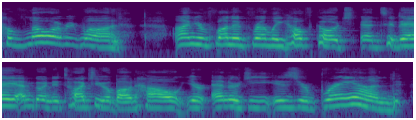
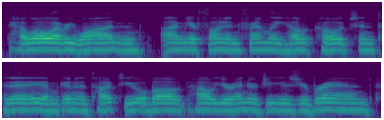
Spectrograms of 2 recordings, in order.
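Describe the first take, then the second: First: It is said brightly, with high energy. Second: It is said flatly, with low energy.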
